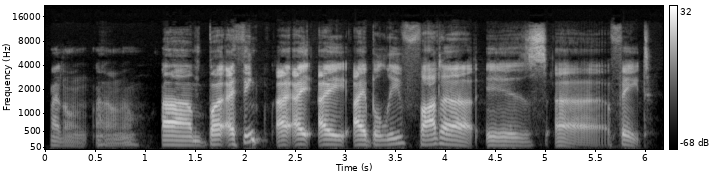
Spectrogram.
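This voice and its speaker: Slow, halting man, dry close mic. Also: medium pitch, lively intonation, vocal fry, fairly bright tone, no echo. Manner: halting, many fillers and restarts, laughs often. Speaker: podcast co-host. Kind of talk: casual chat.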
